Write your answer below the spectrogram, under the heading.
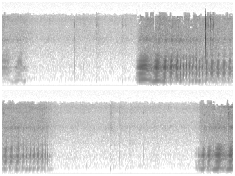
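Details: Pet dog snoring in its sleep, one loud rattling, buzzy breath lasting about three seconds between quiet gaps, with the start of another snore at the end and faint clicks in the pauses.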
